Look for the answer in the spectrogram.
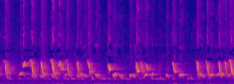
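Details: Chowchilla (Orthonyx spaldingii), a ground-dwelling bird endemic to northeast Australia, sings loud, ringing, harsh chattering notes tumbling in rapid, overlapping phrases without pause.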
